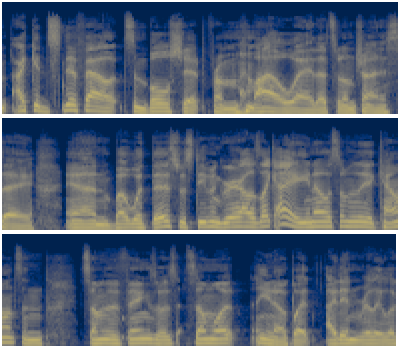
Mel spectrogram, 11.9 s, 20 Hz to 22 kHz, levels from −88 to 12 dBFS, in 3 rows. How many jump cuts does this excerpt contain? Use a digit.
2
